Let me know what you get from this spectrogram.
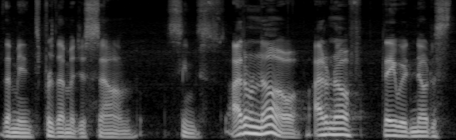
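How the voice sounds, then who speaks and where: A man co-hosting a podcast, chatting casually and haltingly, repeating words as he thinks aloud. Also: low voice, very animated. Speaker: podcast co-host. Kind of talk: casual chat about a TV episode.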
